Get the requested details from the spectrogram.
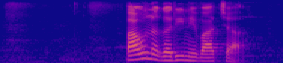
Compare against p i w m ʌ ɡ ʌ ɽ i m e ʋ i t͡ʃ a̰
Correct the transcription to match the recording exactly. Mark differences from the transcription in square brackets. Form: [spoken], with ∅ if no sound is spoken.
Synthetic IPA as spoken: p [a] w [n] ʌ ɡ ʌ [ɾ] i [n] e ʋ [a] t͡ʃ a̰

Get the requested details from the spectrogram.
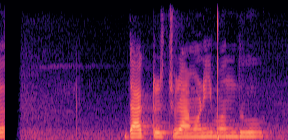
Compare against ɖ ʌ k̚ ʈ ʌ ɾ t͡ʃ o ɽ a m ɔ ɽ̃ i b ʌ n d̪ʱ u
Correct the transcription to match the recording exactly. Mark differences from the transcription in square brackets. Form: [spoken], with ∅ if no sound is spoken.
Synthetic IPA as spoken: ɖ [a] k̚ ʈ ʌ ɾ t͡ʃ [u] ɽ a m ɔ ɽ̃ i b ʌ n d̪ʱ u

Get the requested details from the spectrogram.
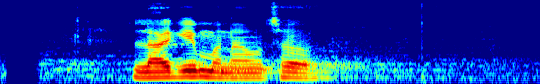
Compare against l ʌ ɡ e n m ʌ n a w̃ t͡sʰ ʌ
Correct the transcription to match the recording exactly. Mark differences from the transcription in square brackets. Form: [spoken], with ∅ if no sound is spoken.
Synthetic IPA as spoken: l [a] ɡ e [∅] m ʌ n a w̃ t͡sʰ ʌ

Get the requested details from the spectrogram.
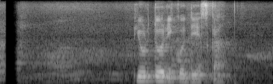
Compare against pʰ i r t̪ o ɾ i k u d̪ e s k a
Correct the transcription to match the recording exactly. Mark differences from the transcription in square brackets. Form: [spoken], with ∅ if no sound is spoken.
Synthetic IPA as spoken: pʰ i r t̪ o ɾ i k [o] d̪ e s k a

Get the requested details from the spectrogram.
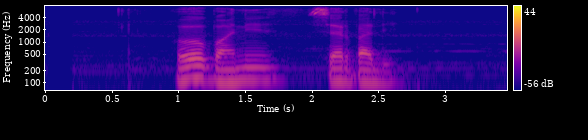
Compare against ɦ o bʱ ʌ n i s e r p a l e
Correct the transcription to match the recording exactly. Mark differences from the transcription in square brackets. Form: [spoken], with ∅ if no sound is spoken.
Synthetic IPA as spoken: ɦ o bʱ ʌ n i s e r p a l [i]

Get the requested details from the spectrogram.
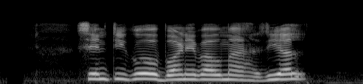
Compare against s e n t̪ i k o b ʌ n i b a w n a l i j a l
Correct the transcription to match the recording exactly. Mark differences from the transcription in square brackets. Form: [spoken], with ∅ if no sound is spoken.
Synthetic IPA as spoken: s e n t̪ i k o b ʌ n [e] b a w [m] a [r] i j [ʌ] l

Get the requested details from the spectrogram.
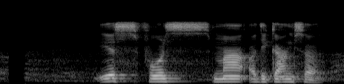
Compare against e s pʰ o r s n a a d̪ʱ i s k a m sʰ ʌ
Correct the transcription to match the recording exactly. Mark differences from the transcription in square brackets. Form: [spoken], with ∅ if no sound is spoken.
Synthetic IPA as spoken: e s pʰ o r s [m] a [ʌ] d̪ʱ i [∅] k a [ŋ] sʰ ʌ

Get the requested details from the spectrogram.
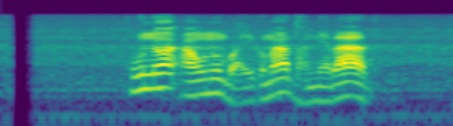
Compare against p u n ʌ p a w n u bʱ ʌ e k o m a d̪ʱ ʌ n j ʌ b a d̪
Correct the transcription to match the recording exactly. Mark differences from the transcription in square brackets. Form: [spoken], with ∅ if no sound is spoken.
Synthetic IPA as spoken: p u n ʌ [ʔ] a w n u bʱ ʌ e k o m a d̪ʱ ʌ n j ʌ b a d̪

